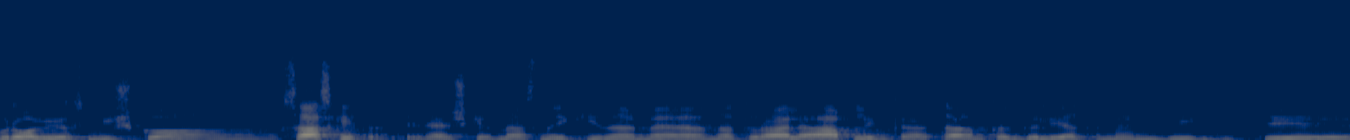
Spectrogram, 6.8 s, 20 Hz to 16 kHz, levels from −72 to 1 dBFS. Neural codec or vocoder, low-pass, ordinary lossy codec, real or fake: none; 14.4 kHz; AAC, 64 kbps; real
